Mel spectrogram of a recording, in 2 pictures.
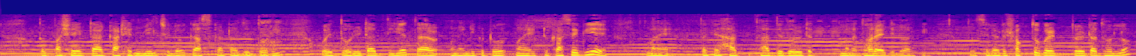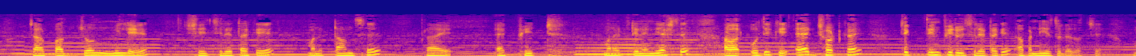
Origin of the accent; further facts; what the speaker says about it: Mirpur, Dhaka Division, Bangladesh; আমি এসেছি মিরপুর 10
